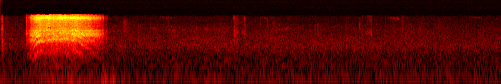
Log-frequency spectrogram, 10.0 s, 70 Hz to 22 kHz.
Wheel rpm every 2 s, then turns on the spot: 0, 0, 0, 0, 50.
none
